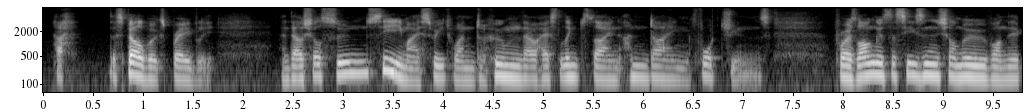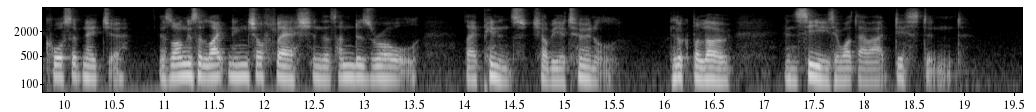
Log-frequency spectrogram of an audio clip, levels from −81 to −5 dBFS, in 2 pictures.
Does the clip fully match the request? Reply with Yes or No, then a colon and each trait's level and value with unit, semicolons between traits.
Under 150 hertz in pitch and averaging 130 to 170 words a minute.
No: medium, 140 Hz; average, 180 wpm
